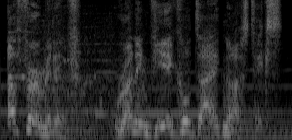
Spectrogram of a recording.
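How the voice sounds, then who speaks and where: Formal, lilting machine autopilot. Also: male voice, on the high side, big pitch swings, moderate pace, a bit bright, faint music behind. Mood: formal, matter-of-fact. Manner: formal, precise, clipped status reports. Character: formal, dryly condescending train autopilot machine. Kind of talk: video game character acting.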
